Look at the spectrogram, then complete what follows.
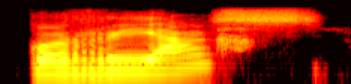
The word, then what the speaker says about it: corría: And all of those have accent marks because the ia we have to separate. We can't slam the e and the I and make them one sound. We punch the e sound a little bit more than the a sound.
